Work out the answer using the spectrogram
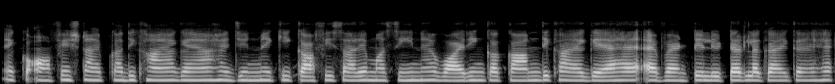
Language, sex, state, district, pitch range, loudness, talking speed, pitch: Hindi, female, Bihar, Katihar, 190-200 Hz, -17 LUFS, 170 wpm, 195 Hz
